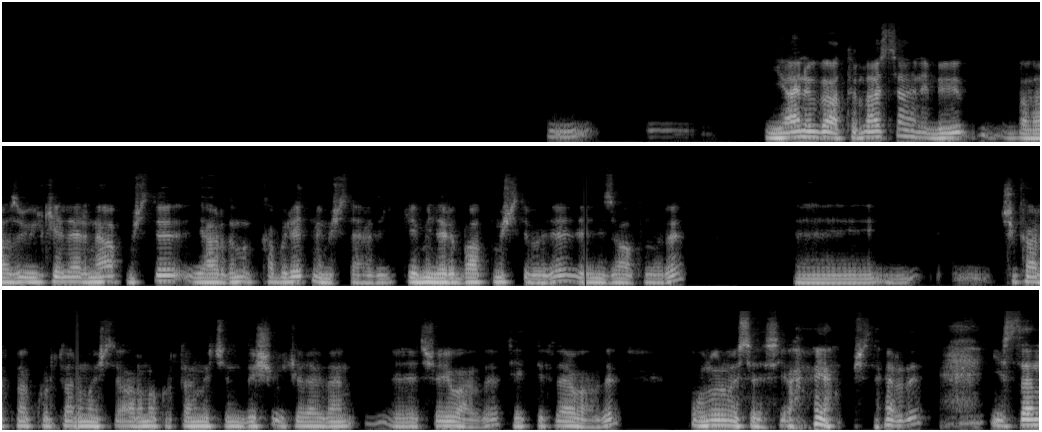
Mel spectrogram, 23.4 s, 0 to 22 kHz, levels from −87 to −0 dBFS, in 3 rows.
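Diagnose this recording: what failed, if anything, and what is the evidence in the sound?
Overlap-add ripple from the frame processing stage. Throughout, level swings about 6 dB at around 200 Hz, giving a metallic buzz with extra tones around each note because the reassembled frames' windows don't sum flat.

Blocks of digital silence, from the driver or buffer stage. Hard cuts with no fade occur at 6.64 s, 12.15–12.17 s and 16.13 s. The 10.7 ms holes fit an unfilled 512-sample buffer, and the 21 ms hole fits two.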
